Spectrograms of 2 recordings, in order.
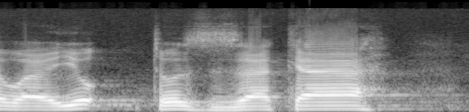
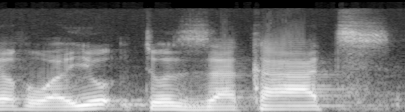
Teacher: When you stop on top ta marbuta, you stop like say you stop now on top ha.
